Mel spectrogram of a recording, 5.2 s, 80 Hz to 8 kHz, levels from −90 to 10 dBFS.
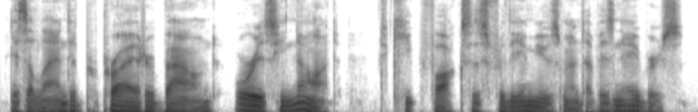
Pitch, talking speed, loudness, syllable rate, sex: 90 Hz, 205 wpm, -19 LUFS, 5.7 syllables/s, male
